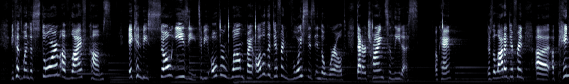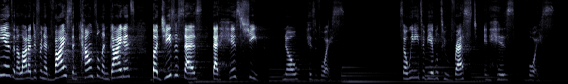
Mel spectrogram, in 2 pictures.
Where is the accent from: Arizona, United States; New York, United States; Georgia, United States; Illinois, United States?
New York, United States; born there; now in Florida, United States; I was born in New York and I moved to Florida in 2005.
